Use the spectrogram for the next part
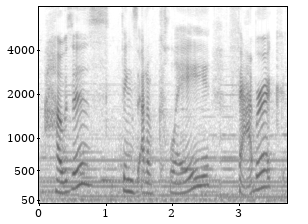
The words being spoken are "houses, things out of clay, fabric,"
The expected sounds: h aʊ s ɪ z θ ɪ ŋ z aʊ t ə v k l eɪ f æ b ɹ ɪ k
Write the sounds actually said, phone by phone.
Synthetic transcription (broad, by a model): h aʊ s ɪ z θ ɪ ŋ z aʊ t ə v k l eɪ f æ b ɹ ɪ k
